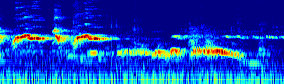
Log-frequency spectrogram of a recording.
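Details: White-crested laughingthrush from Kbang: a short burst of loud, slurred notes followed by a drawn-out, wavering low hoot, with a thin whistle behind.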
